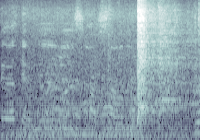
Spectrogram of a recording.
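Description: A single sharp snap about one and a half seconds in, over steady low street noise.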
